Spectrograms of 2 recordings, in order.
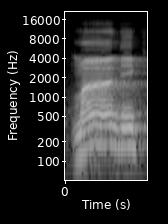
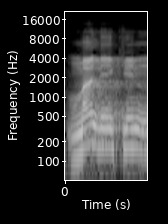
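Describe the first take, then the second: First: The first vowel is drawn out long. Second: The first vowel is said short. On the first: This is the form in Surah Al-Fatihah. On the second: This is the form in Surah An-Nas.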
